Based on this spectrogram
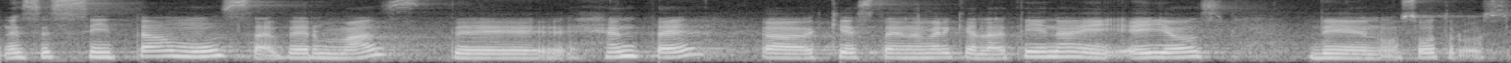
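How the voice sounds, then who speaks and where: Amid noticeable background noise, a woman with a fairly high pitch and ordinary pitch variation speaks at a very slow pace. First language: not Spanish; learner (speaking Spanish). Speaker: YouTuber. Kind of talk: casual vlog monologue. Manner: halting, with fillers.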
